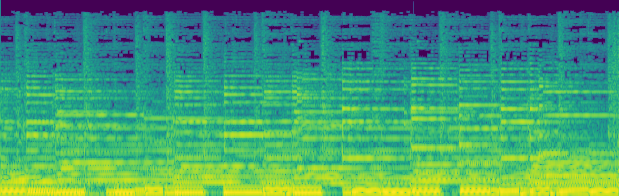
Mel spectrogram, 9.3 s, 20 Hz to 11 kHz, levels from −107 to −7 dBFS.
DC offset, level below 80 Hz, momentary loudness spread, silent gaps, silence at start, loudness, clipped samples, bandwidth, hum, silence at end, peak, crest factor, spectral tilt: under 0.1%; -16 dBFS; 3 LU; none; 0 s; -11 LUFS; under 0.1%; 9 kHz; none; 0 s; 0 dBFS; 10 dB; -8 dB/octave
